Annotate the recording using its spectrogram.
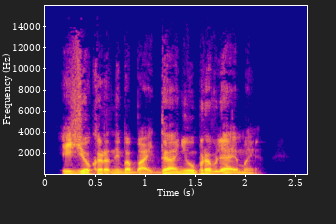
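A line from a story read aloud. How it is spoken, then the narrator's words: Exclamation. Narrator (Russian): воскликнул Бачинский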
